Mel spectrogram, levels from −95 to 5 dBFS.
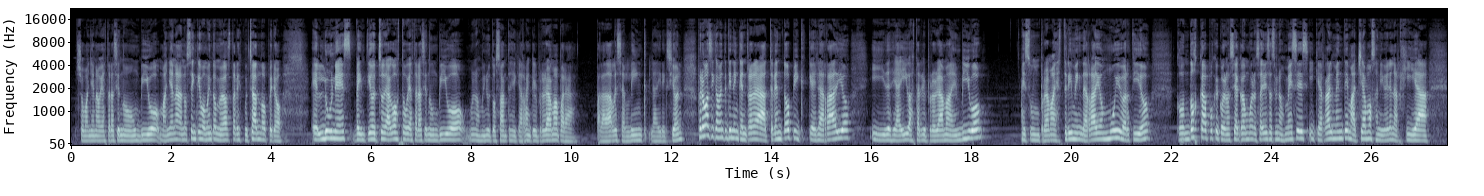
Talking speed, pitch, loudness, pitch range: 210 wpm, 170 Hz, -18 LUFS, 155-185 Hz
